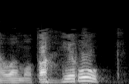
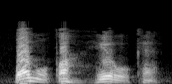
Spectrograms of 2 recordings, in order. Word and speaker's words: ومطهرك: ومطهرك ما ينفعش أقولها ومطهروك، يعني ربنا الذي يقول الكلام بعيسى عليه السلام ومطهرك، يبقى لازم أخد بالي من الكلمة ومطهرك وأفضل أعيدها عشان أتكلم بها وأنطقها صحيحة. هكذا ومطهرك. تمام.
